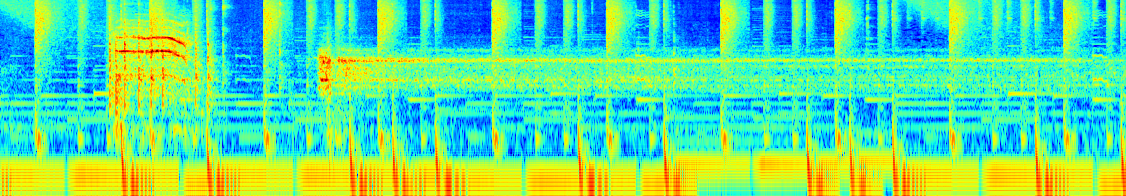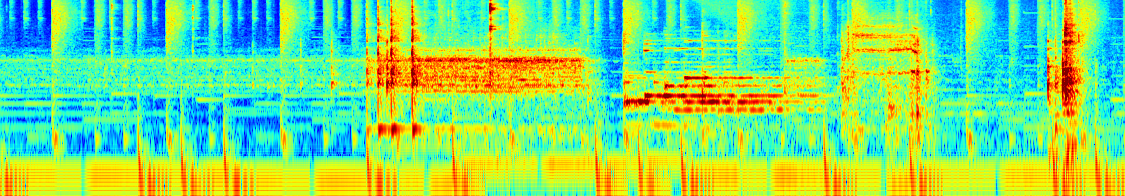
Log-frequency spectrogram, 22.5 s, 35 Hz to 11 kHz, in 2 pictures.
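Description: Background music, with a Bimby (Thermomix) kitchen machine running underneath at speed 3 from about 3 s to 17 s, a steady whir while mascarpone is beaten into the whipped egg yolks.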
